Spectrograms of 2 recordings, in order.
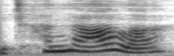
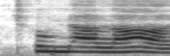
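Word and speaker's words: Tonalá: All right, we have a tanala tonala as my husband likes to say because he doesn't he tells me I don't pronounce it right.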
